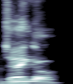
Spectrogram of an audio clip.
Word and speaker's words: Django: saw the movie Django you said the Django instead of Django you know I am definitely a part of the population that's pronouncing every letter canel a knife he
